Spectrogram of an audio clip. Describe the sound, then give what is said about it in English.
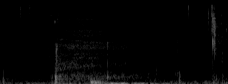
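Soft, wet mouth sounds of someone sipping and tasting a Christmas beer, the last of a twelve-beer series: a few faint smacks and squishy clicks over a quiet background hiss, with no talking. “So let's take one final taste of the final beer of the 12 beers of Christmas, and I'll give you my thoughts before we finish.”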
